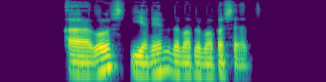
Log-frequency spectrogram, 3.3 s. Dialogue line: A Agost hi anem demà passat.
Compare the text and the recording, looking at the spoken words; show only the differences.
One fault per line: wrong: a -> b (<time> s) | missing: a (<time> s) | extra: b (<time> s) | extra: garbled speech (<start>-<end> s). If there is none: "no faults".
extra: demà (2.0 s)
